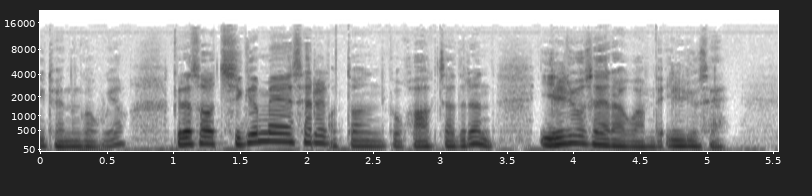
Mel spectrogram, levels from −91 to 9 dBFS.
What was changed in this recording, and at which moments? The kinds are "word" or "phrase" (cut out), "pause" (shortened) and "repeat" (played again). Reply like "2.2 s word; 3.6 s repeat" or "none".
2.2 s word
